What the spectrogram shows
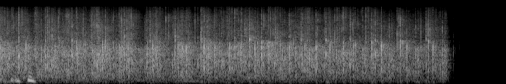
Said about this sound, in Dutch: Een applaus, een applaus ook voor jullie dat jullie er waren.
